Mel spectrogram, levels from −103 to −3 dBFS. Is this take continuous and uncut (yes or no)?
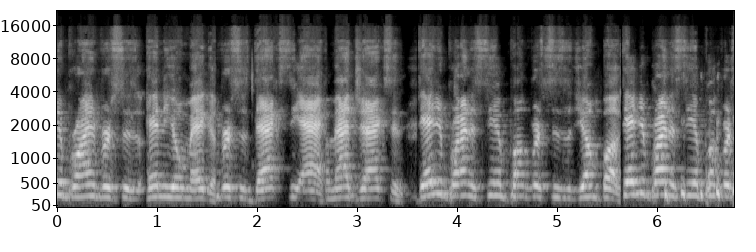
no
